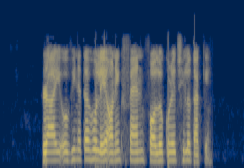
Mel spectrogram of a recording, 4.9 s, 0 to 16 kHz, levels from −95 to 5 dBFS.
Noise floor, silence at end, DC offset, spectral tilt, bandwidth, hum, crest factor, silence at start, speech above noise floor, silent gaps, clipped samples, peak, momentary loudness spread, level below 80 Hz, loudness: -81 dBFS; 0.7 s; under 0.1%; -4.5 dB/octave; 7.6 kHz; none; 20 dB; 0.85 s; 63 dB; none; under 0.1%; 0 dBFS; 8 LU; -58 dBFS; -18 LUFS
